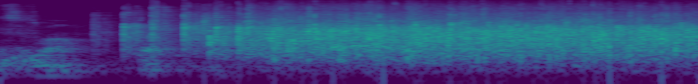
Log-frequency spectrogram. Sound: audience applauds

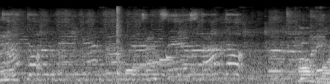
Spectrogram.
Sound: click

